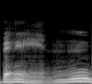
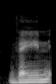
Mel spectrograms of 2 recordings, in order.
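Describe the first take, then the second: First: The word begins with a b sound. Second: The word begins with a v sound. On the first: No vowel comes right before the word. "instead of bain" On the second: A vowel comes right before the word. "because this second time there's a vowel before the bet"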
